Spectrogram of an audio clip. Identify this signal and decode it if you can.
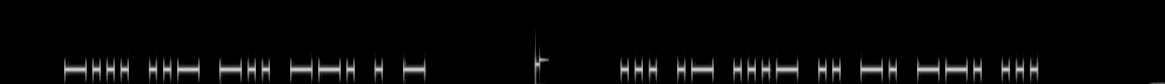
Morse code, heard as a keyed tone, about 17 wpm, 700 Hz. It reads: BUDGET SAVINGS
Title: Sentences from Top 1200 Words - New Word Drill - 17wpm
